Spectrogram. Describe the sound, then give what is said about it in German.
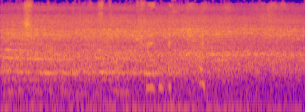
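A train passes by beside Lake Biel, sounding as a continuous low rumble with steady rolling noise that stays loud and fairly even throughout. “Ja, und dann fährt schon wieder ein Zug vorbei, hier am Bieler Setzwan.”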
